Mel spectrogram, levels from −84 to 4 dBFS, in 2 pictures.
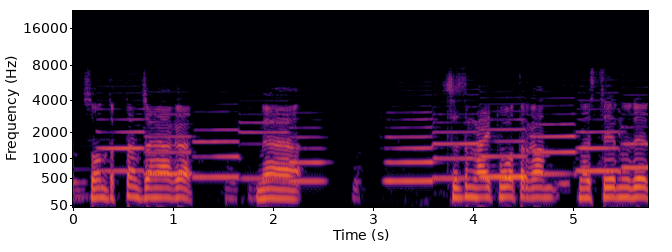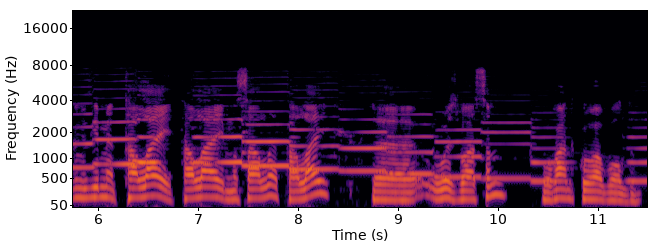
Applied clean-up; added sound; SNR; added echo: classical method spectral subtraction.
